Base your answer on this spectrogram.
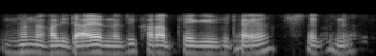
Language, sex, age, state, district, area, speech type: Gujarati, male, 30-45, Gujarat, Kutch, urban, conversation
